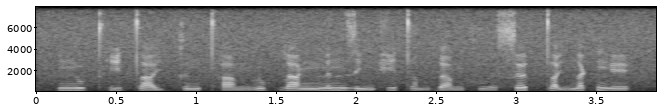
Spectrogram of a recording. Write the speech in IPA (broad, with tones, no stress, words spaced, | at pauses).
nu˧ t̪ʰḭ˧˥ t̪a˧˩j kə˨˦nt̪ʰa˧˩mlu˦˥p̚la˧ŋ nɛ˧nzi˧˩ŋxi˧t̪a̤˨˩m ɗa˧˩m xṳ˨˩ə̯səː˦˥t̚t̪a̰˧˨jna˦˥k̚ ŋe˧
